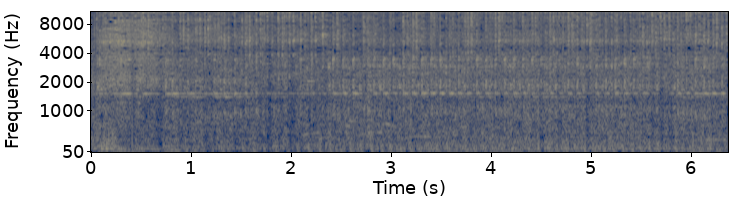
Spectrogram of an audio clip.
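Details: Small bike engine (LS135) at idle, steady but busy, with a dry clattery rattle running evenly over the idle; source unclear, engine noise.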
